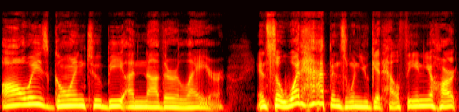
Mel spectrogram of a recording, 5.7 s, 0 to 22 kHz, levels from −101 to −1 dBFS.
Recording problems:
none

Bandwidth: 14.5 kHz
